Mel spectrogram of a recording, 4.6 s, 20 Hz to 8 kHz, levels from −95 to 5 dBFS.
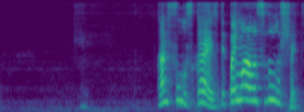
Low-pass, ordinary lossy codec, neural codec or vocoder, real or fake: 7.2 kHz; none; codec, 32 kHz, 1.9 kbps, SNAC; fake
